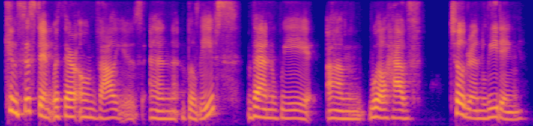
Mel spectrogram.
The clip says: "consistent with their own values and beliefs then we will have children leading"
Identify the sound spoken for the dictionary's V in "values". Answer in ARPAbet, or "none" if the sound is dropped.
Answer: V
